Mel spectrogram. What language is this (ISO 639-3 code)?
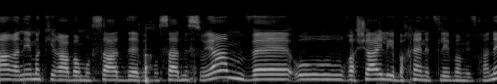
heb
